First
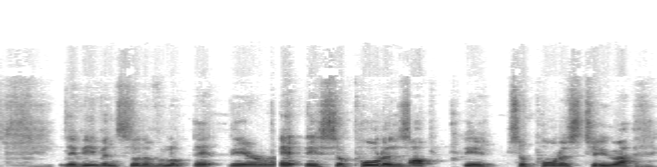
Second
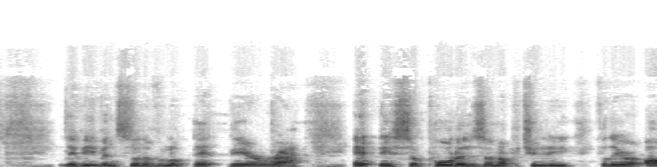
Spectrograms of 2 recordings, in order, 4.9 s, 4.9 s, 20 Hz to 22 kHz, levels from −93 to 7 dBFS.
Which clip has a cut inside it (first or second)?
first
